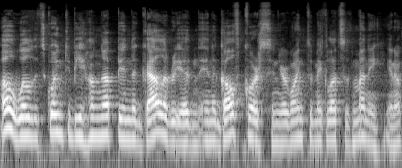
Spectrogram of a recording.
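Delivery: put-on Polish accent on every word. Recalling people offering exposure for their work, the speaker quotes them in a polish accent. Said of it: "I don't know why I'm using a Polish accent".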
